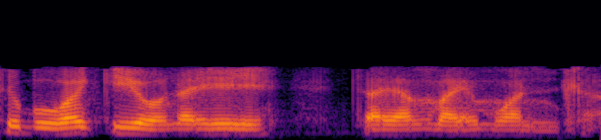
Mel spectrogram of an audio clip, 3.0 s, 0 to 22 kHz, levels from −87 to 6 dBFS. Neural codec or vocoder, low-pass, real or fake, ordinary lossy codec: vocoder, 22.05 kHz, 80 mel bands, WaveNeXt; 3.6 kHz; fake; MP3, 24 kbps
